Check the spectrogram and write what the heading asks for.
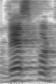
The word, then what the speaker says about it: VSEPR: Pair repulsion theory है, जिसे लोग विसेपर थ्योरी हमें बोलना चाहिए, लोग बोलते हैं वेस्पर थ्योरी, तो इसके प्रोनाउंसिएशन के हिसाब से इट्स विसेपर थ्योरी।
